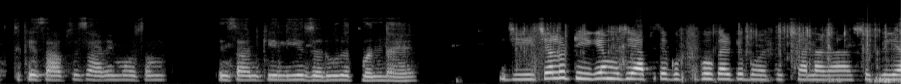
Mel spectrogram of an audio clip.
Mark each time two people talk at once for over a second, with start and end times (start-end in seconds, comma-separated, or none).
none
